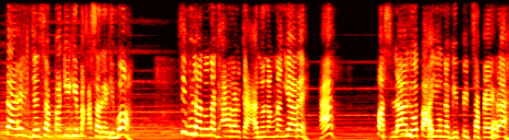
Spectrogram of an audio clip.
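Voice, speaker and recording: A woman's voice: high voice, a little fast, pushed and bright. A woman acting a drunken, bitter middle-aged mother in a Filipino radio drama, scornful and hectoring, with a Filipino accent. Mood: furious, spiteful. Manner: slurring taunts, scornful, hectoring. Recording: music bed under the voice.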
